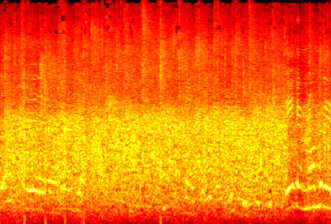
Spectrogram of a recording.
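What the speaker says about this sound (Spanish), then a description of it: "Un aplauso entonces para acá que van a recibir un regalito." A group applauds at a sports department event, steady crowded clapping that carries through the whole stretch, with a few faint voices rising near the end.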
